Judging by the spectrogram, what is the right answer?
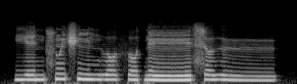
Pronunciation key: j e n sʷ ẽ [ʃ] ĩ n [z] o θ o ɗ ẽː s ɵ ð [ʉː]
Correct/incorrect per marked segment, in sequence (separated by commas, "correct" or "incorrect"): correct, incorrect, correct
